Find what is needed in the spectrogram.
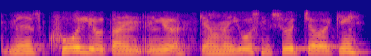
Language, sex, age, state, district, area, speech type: Kashmiri, male, 18-30, Jammu and Kashmir, Baramulla, rural, conversation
